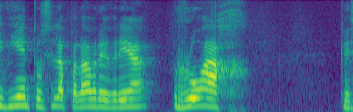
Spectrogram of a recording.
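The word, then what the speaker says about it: רוח: Y encuentra ahí, ¿verdad?, que cuatro espíritus, porque la palabra aquí vientos es la palabra hebrea ruaj, que se escribe r u a c h, ruach, pero se pronuncia ruaj.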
